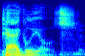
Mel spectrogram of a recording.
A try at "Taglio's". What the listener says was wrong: Nah. G's silent, like lasagna. Like lasagna, man. The G is silent like lasagna.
